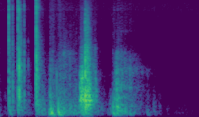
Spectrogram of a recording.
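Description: An acrylic quilting ruler being handled on a cutting mat: a few sharp clacks in the first half second, then softer knocks.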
